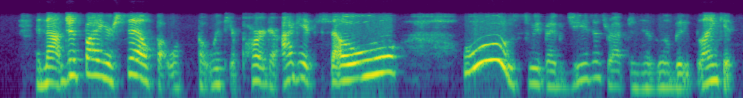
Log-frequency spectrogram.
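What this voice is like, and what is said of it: Twangy accent. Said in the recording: “my twang is coming out. When I start getting fired up about, passionate about what I, about this, my twang comes out.”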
